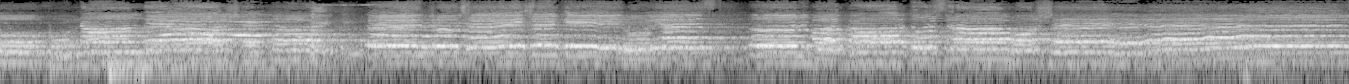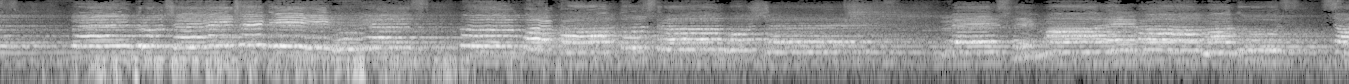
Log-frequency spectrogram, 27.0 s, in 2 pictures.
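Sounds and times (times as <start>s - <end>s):
Romanian Orthodox church choir singing: 0.0s - 26.9s.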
